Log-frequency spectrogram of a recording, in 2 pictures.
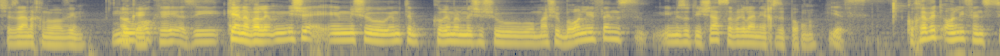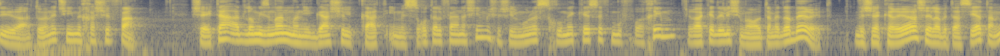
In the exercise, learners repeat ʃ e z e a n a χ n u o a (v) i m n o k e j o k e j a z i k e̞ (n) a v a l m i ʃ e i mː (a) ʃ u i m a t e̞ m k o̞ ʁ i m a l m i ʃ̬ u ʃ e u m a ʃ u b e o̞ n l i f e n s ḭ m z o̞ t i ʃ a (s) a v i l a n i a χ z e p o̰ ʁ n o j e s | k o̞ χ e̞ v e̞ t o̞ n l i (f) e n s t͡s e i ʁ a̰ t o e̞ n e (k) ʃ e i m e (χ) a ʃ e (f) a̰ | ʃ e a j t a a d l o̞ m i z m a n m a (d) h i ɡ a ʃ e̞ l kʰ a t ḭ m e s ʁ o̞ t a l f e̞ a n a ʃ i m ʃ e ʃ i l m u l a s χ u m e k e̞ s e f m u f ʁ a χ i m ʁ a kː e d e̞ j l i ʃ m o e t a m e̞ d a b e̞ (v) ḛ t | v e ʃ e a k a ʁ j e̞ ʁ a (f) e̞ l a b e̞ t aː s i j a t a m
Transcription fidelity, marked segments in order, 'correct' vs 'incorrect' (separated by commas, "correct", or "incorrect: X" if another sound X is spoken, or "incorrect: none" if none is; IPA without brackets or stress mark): correct, correct, incorrect: i, correct, correct, incorrect: t, correct, correct, incorrect: n, incorrect: ʁ, incorrect: ʃ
